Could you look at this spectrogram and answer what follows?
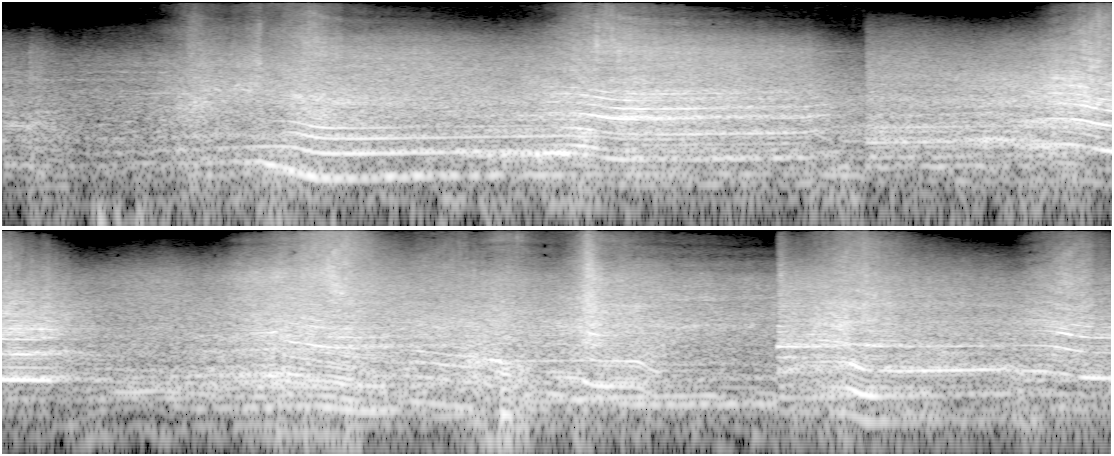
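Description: High-performance cars passing one after another on a racetrack at speed, about half a dozen pass-bys, the engine note of each dropping in pitch as it goes by.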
